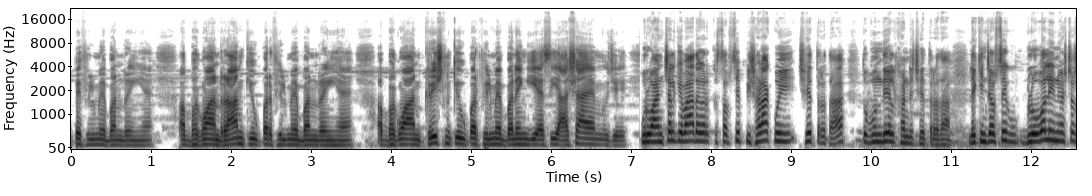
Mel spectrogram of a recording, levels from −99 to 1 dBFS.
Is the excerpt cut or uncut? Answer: cut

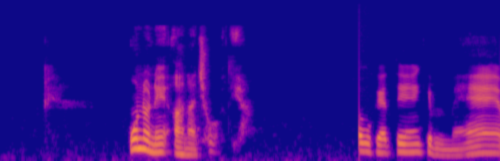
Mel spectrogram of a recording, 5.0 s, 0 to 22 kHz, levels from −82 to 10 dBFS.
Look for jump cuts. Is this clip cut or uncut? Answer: cut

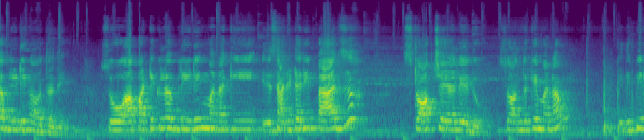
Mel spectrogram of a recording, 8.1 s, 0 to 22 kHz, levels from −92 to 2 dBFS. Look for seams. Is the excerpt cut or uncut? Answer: uncut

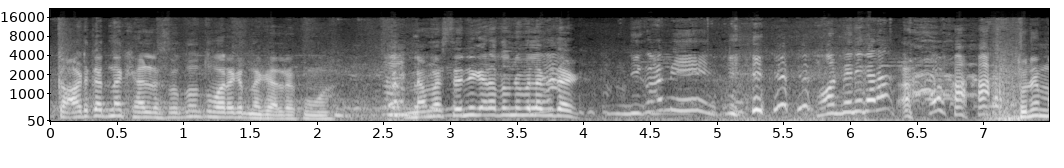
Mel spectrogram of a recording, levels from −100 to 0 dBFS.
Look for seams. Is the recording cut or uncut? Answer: cut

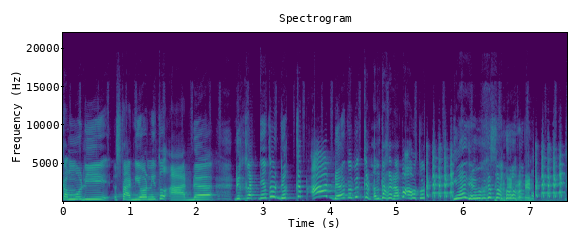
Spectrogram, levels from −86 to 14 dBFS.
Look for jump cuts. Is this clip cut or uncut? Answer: uncut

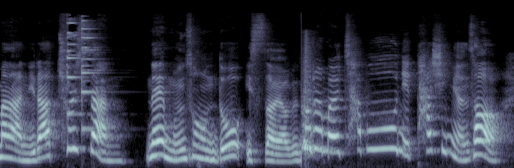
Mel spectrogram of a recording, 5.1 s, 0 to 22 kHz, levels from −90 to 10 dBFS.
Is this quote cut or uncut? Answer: cut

